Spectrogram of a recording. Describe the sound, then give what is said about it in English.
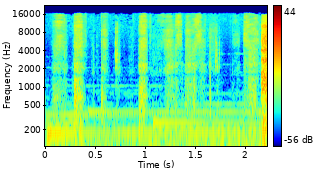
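A pen scratches on paper as someone takes notes, a faint run of short, irregular strokes with a low steady hum underneath. “Just gonna pretend you're not writing things down.”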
